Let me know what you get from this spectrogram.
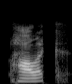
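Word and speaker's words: xxxHOLiC: right in front of Holic. Do you pronounce the X in that title that show or not? I don't do know. not. I've been told no. Okay. I've been told no also.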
